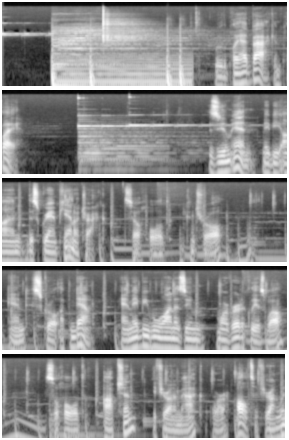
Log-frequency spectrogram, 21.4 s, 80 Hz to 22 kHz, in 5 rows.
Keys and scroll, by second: 2.8 space, 3.0 Left, 4.3 space, 6.7 space.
